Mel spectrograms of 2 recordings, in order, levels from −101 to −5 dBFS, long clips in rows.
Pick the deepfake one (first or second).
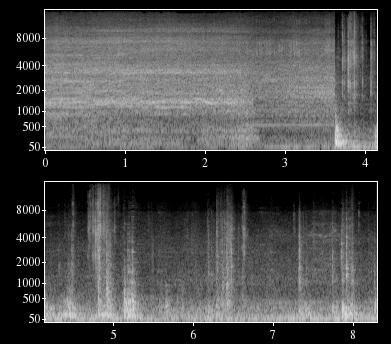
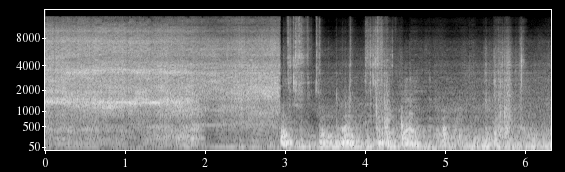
second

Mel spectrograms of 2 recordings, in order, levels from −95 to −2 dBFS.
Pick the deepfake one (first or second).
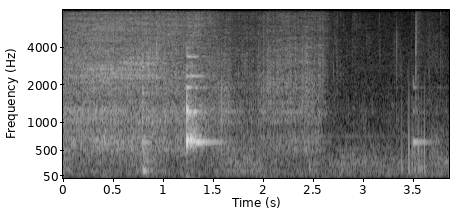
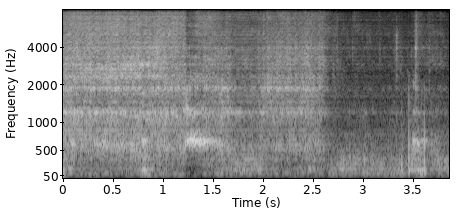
second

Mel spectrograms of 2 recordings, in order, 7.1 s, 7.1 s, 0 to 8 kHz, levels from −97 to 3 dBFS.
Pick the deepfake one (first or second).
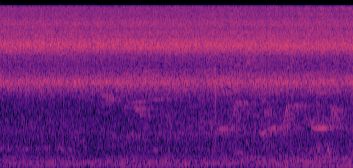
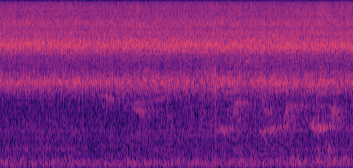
second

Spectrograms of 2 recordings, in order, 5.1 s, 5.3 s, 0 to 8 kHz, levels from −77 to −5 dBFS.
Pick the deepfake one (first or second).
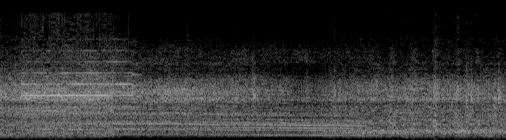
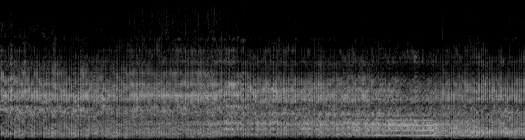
second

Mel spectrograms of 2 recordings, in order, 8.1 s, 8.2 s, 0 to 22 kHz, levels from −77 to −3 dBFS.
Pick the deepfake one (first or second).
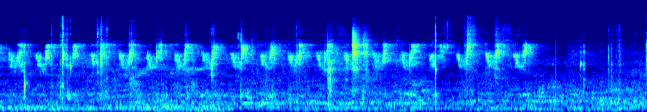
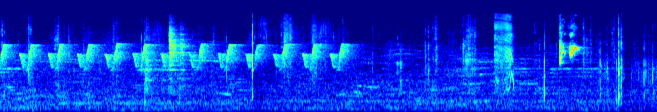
first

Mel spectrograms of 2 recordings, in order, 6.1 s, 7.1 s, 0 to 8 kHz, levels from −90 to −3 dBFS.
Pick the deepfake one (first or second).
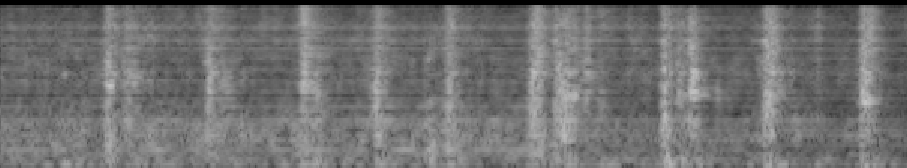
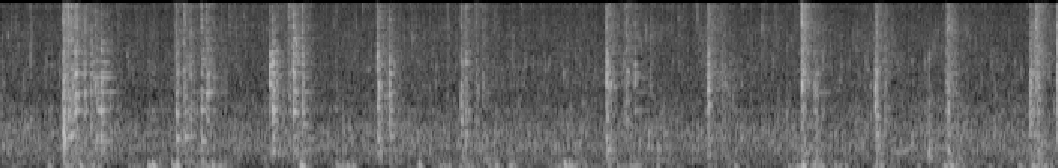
first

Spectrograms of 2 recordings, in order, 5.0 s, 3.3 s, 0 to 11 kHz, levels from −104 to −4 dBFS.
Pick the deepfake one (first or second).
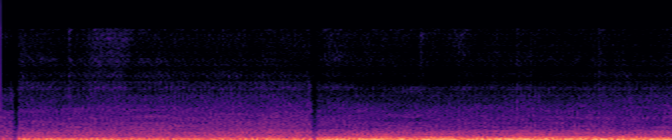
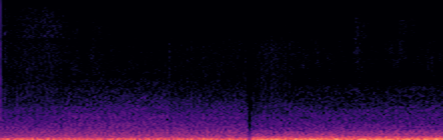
first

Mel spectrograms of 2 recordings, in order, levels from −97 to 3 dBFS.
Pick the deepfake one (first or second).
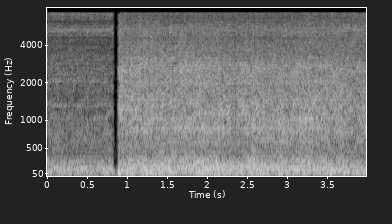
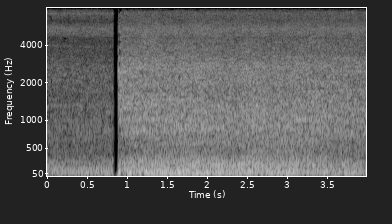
first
